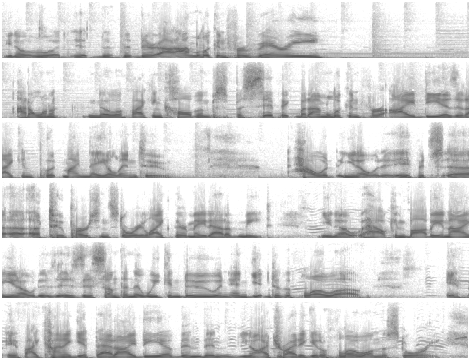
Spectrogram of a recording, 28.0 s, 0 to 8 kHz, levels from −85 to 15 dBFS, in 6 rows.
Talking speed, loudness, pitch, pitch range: 195 wpm, -25 LUFS, 125 Hz, 115-140 Hz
